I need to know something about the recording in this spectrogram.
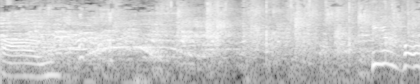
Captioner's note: laughter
